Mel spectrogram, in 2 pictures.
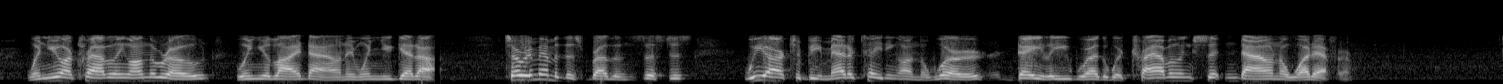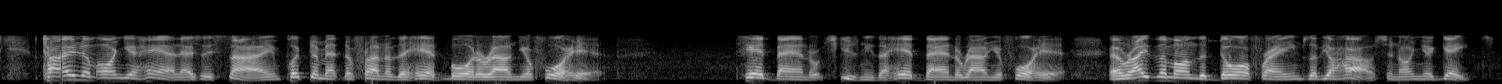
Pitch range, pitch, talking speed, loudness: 120-155 Hz, 130 Hz, 160 wpm, -23 LUFS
